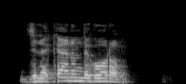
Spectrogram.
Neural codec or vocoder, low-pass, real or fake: none; 7.2 kHz; real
